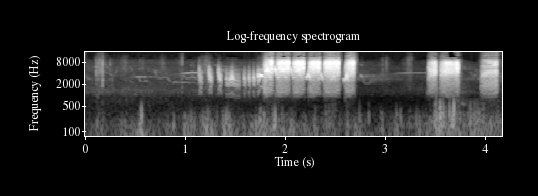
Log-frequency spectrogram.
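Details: Near its nest, a house wren angered by a GoPro utters thin twitters and then loud harsh buzzing scold bursts in quick succession, over low rumbling background noise.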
